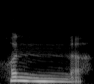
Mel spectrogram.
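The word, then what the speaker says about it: هنّ: they, for males, hum, and they for females, hunna.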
